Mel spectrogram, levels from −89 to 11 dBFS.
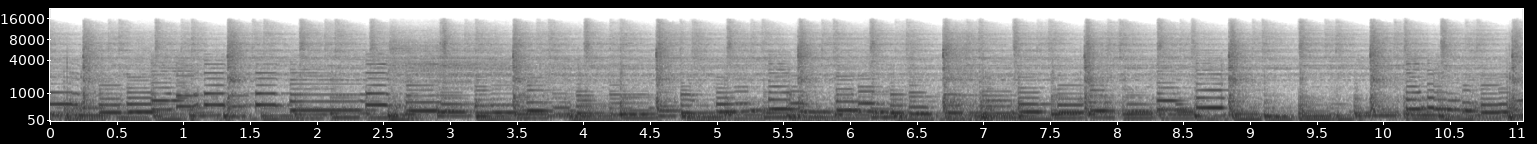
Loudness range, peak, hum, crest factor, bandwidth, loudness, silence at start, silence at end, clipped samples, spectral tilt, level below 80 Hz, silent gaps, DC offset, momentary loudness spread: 1 LU; -2 dBFS; none; 12 dB; 15.5 kHz; -14 LUFS; 0 s; 0 s; under 0.1%; -6 dB/octave; -26 dBFS; none; under 0.1%; 3 LU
